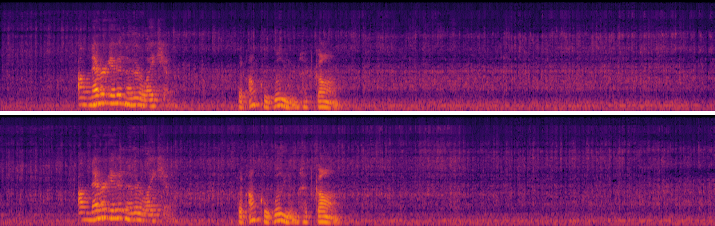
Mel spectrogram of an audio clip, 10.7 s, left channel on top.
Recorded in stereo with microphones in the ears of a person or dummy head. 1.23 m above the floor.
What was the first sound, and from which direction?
A woman speaking, 35° left (ahead or behind).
